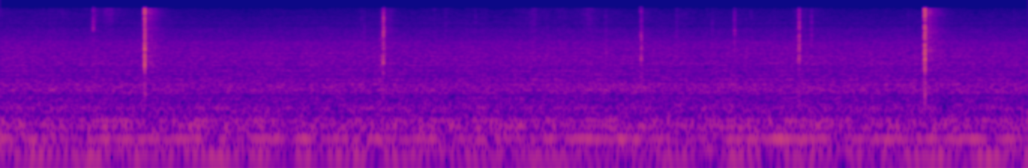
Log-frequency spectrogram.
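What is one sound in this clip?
A small screwdriver clicks and scrapes against a plastic case.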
